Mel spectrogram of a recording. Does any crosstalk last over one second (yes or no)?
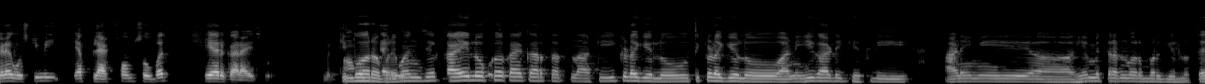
yes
